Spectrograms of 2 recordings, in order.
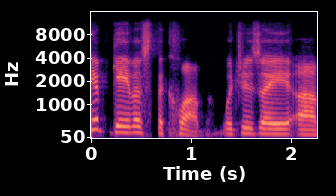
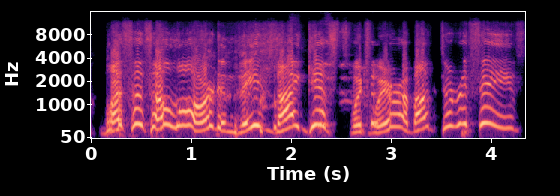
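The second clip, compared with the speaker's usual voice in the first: high, loud clown voice; clown saying grace; 12 semitones higher, 7 dB louder, slower than usual. Pretend. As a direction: pray like a silly clown. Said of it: "do your impression of a clown saying grace".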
